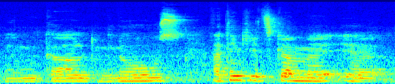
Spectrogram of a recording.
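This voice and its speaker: A man from Quebec, a native French speaker with a Québécois French accent, gives an informal spoken lecture with halting speech, many fillers and restarts. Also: a little high, steady tone, darkish tone, slight background noise. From Quebec, Canada. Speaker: spiritual teacher. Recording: roomy echo, mic at a distance, faint ambience.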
